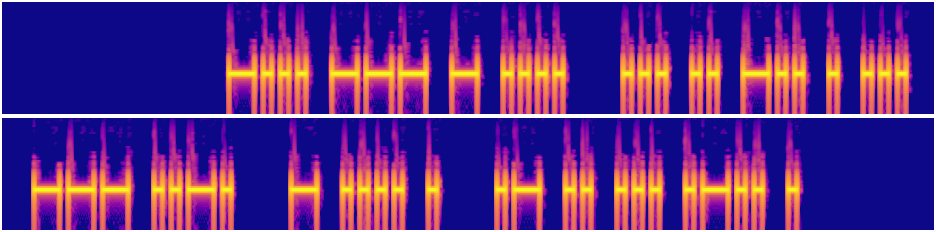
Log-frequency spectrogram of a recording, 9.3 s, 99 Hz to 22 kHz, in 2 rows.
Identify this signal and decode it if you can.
Morse code, heard as a keyed tone, about 28 wpm, 700 Hz. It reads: BOTH SIDES OF THE AISLE
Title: Sets of 5 Words Encore2 28wpm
